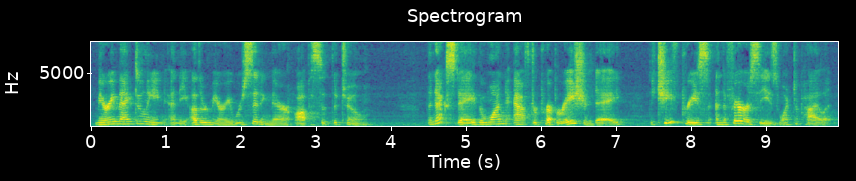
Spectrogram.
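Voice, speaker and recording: A woman with a slightly low-pitched voice reads a Bible narrative aloud. Her delivery is scripted and measured, in the manner of a scripture reader. She sounds somewhat distant from the microphone, with faint noise behind her. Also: lively intonation, fairly bright tone. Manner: measured, raises voice for quoted speech.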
